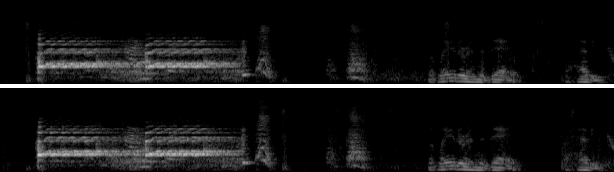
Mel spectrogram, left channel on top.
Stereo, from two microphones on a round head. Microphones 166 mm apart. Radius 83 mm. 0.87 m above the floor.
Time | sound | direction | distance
0.4 | a fire alarm | 15° right (ahead or behind) | 1.4 m
2.5 | a zipper | 70° right (ahead or behind) | 1.5 m
4.3 | a man speaking | 25° right (ahead or behind) | 1.0 m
